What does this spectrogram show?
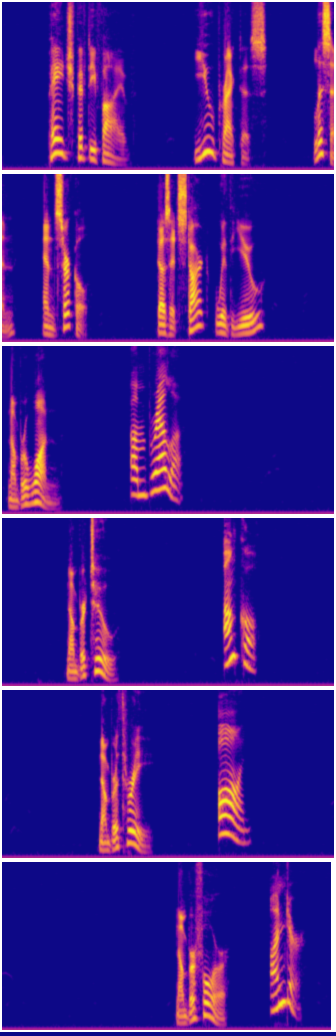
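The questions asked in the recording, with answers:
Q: Does it start with you?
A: Yes

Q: Does it start with you?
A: Yes

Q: Does it start with you?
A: No

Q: Does it start with you?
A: Yes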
